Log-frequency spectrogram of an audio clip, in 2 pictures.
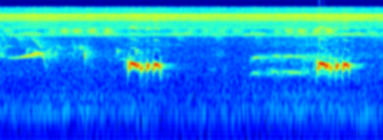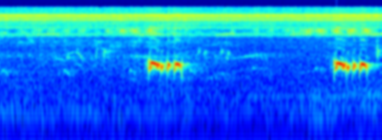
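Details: Lure recording of zebra dove, the local perkutut, for trapping and new birds: four quick bubbly coo phrases about three seconds apart, with fainter whistles and chirps of other birds and low hum between.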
